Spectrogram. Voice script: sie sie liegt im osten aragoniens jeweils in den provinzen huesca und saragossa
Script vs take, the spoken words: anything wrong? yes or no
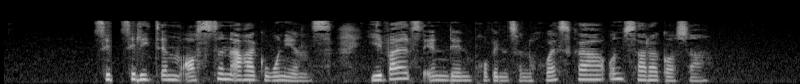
no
